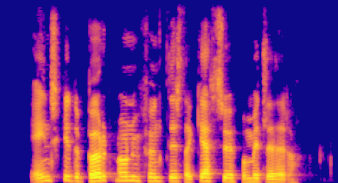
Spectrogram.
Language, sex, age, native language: Icelandic, male, 40-49, Icelandic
